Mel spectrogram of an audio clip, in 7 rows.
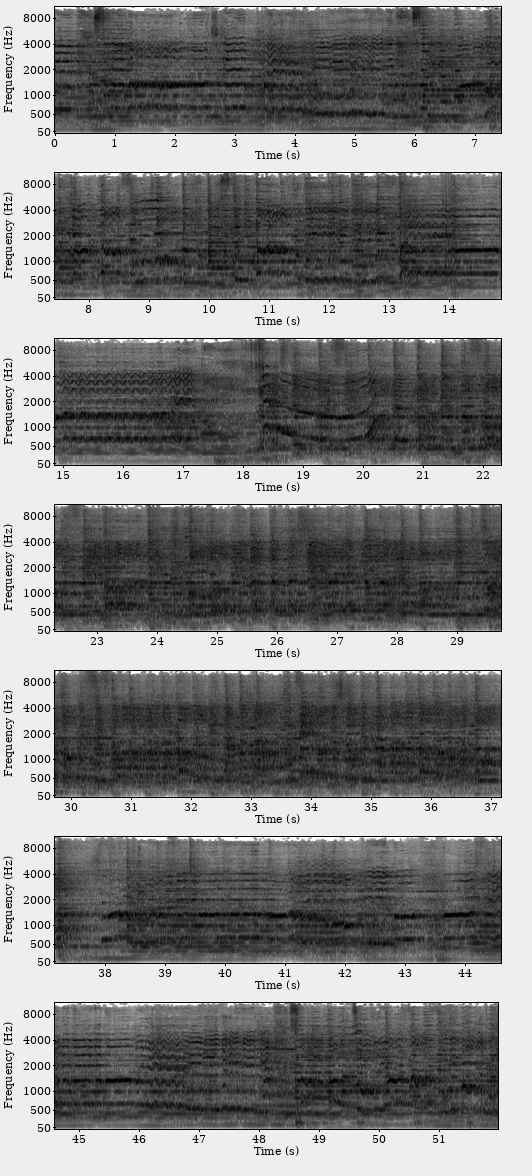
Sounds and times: Opera: 0.0s - 51.9s.

